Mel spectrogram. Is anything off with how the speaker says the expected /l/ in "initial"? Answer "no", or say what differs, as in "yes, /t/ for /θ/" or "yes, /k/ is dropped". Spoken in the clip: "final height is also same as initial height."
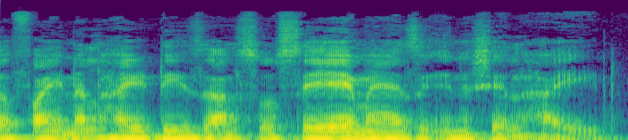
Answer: no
